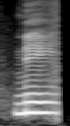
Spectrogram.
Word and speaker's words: knee: Now, when we say these words, we say night, knee, knife. We don't pronounce the K.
